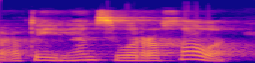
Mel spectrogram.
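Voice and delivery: ordinary talk, nothing marked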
